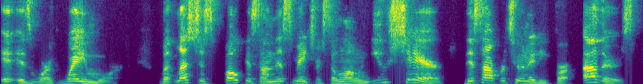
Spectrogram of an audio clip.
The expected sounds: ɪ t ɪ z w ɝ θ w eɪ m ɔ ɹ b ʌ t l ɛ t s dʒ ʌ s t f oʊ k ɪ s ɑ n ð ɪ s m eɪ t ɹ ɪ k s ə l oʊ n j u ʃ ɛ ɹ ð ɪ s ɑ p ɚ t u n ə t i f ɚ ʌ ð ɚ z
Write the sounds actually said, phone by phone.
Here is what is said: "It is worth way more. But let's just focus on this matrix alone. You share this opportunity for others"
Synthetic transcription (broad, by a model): ɪ t ɪ z w ɝ θ w eɪ m ɔ ɹ b ʌ t l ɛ t s dʒ ʌ s t f oʊ k ɪ s n ð ɪ s m eɪ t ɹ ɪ k s ə l oʊ n j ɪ ʃ ɛ ɹ ð ɪ s ɑ p ɚ t u n ə t i f ɚ ʌ ð ɚ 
